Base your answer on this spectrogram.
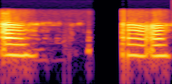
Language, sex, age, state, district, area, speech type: Malayalam, female, 18-30, Kerala, Wayanad, rural, conversation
